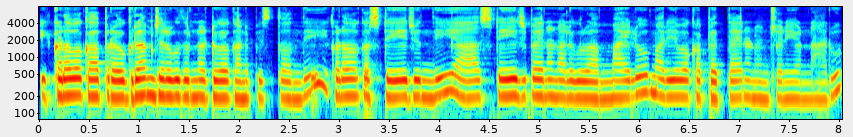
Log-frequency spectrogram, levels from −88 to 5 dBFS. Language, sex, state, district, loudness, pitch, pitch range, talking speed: Telugu, female, Andhra Pradesh, Chittoor, -15 LUFS, 195 Hz, 190-205 Hz, 140 wpm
